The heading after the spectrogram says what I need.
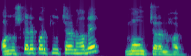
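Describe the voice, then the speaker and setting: A middle-aged man teaching a religious course over a video call, drilling pronunciation by repeating words slowly and quizzing students. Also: sits high, animated, dark tone, dry recording, muffled recording. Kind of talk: online class teaching Sanskrit pronunciation. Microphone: online video call.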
